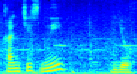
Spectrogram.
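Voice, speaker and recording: A man's voice: medium pitch, big pitch swings, extremely slow, music in the background. A man teaching a language class online, patient and step by step, often checking in with his students. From Peru. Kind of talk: online lesson, explaining step by step.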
